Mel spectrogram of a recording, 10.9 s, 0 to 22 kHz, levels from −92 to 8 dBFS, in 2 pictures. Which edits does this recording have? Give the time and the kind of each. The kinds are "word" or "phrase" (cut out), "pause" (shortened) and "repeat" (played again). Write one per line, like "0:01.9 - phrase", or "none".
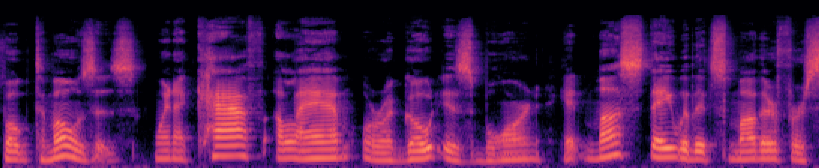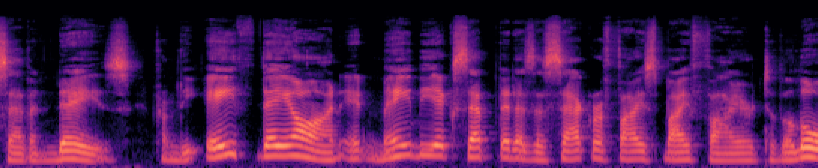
0:01.0 - pause
0:03.7 - pause
0:06.4 - pause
